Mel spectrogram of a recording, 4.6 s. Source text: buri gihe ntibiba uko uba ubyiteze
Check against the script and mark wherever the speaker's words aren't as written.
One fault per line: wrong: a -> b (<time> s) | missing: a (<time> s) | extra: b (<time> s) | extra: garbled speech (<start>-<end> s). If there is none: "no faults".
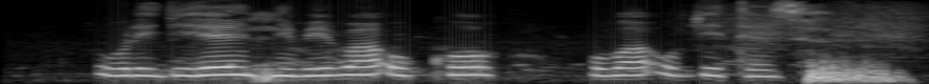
no faults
